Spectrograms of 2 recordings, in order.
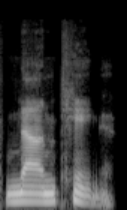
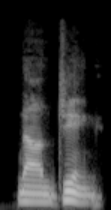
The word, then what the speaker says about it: Nanjing: And she uses place names like an easy example is this is like Nanking. She uses Nanking in there. Well, the name of the city is pronounced Nanjing. That's how it's written in Pinyin.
